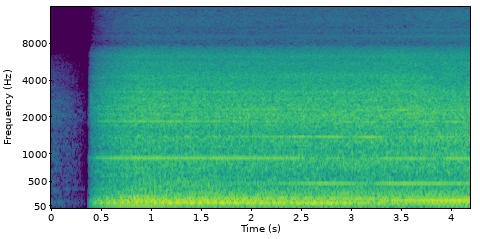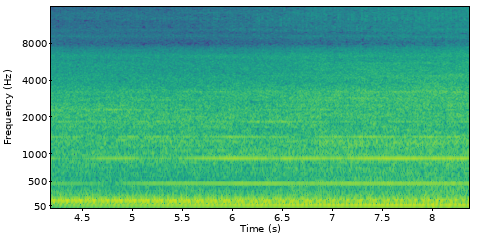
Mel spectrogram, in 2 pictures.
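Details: 2005 Jeep Grand Cherokee 5.7 HEMI V8 after converting the hydraulic fan to a 16-inch SPAL electric fan in a WJ shroud: steady, even idle with a smooth fan rush on top, no knocks or misses; normal idle.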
